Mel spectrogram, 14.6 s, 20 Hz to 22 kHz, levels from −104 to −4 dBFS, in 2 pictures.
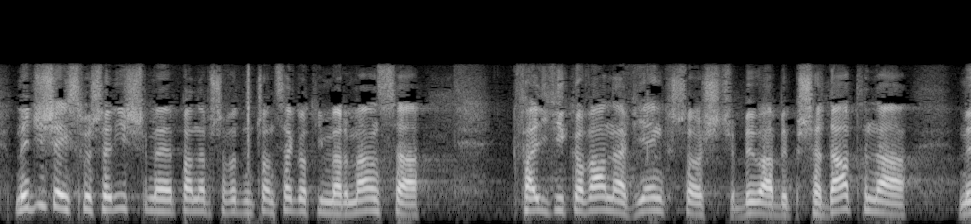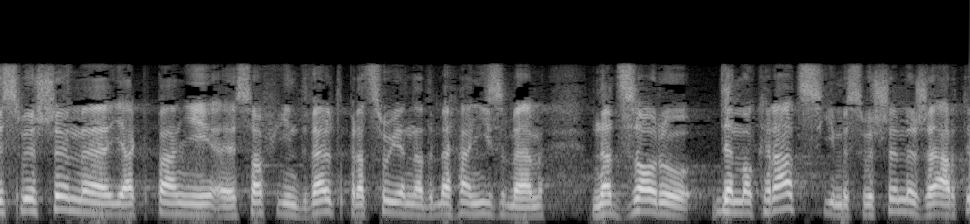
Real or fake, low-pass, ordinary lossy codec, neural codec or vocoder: real; none; none; none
